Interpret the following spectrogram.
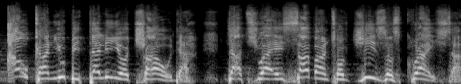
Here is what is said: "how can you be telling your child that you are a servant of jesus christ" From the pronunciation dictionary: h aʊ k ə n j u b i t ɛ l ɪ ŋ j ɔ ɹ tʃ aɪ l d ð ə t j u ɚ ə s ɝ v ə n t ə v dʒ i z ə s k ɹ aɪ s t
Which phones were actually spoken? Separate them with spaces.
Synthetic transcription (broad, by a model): h aʊ k ə n j u b i t ɛ l ɪ ŋ j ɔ tʃ aɪ l d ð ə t j u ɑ ə s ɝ v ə n t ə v dʒ i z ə s k ɹ aɪ s t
